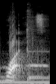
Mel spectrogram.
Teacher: lips slightly and making that sound very very short and then end with a t by touching the tip of your tongue to the back of your top front teeth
